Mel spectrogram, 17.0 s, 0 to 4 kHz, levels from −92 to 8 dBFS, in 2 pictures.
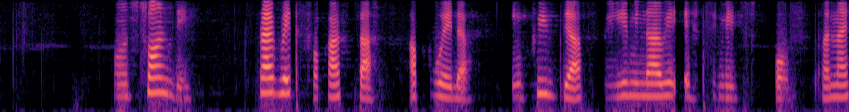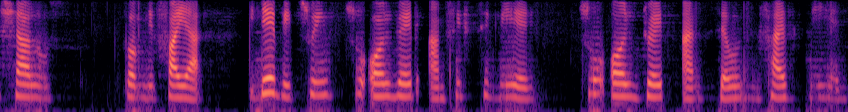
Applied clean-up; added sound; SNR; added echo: neural separator model SepFormer WHAMR!.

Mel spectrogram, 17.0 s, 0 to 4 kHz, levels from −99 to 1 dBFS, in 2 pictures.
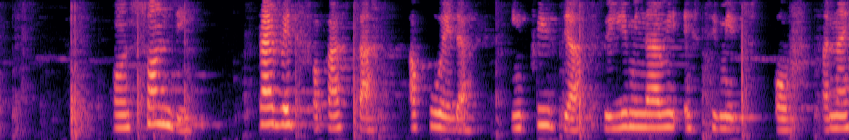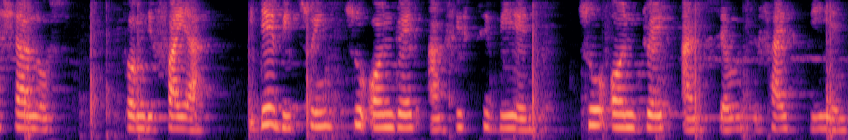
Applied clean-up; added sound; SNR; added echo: classical method WPE with log-MMSE.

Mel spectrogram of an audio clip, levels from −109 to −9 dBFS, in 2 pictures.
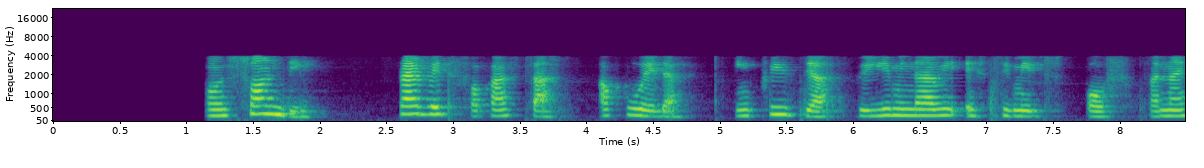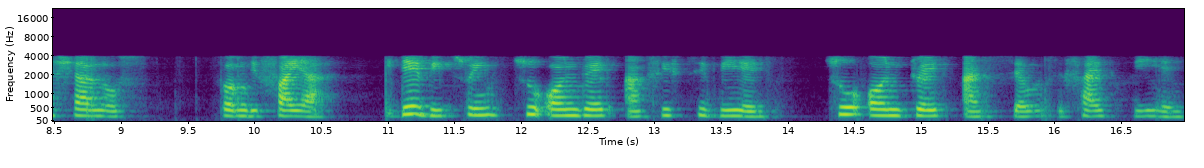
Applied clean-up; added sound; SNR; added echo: neural mask model DeepFilterNet 3.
